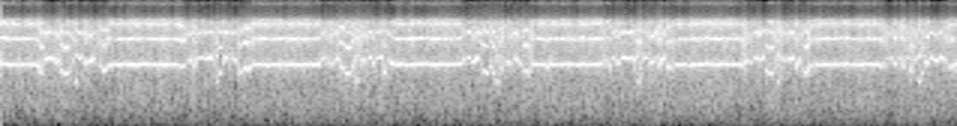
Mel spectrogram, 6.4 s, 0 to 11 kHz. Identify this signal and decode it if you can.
Emergency Alert System (SAME) tones (header bursts), heard as harsh buzzing bursts. It is heard from 1.2 to 5.9 s.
